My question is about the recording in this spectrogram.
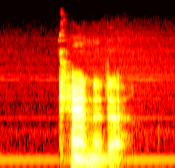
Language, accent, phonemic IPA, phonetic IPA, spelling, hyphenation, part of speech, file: English, General American, /ˈkænədə/, [kʰɛəɾ̃əɾə], Canada, Can‧a‧da, proper noun / noun, En-us-Canada.ogg
- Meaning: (proper noun) A country in North America. Capital: Ottawa. Largest city: Toronto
